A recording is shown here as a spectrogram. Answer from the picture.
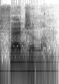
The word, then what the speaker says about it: Fejedelem: And Clayton Fegelum, I always say it wrong. Fegelum. It's Fegelum.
